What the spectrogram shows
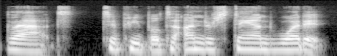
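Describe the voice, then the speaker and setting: A woman's voice: lowish voice, level tone, normal speed, no echo, clean studio sound. A woman being interviewed as a guest, speaking in a talkative, enthusiastic way. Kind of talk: conversational interview.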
